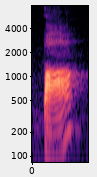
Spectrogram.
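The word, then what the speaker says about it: 把: Ba, pronounced with a rising tone, ba, means to pull out or extract. Ba, with a low dipping tone, ba, means to grasp something. And ba, spoken with a sharp falling tone, ba, can mean father or papa.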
